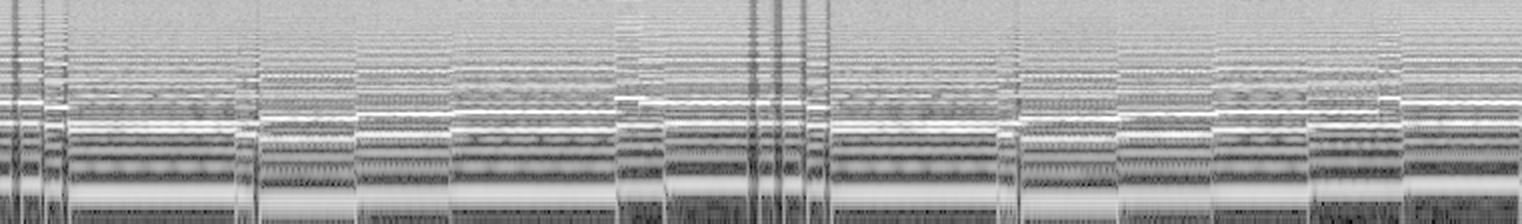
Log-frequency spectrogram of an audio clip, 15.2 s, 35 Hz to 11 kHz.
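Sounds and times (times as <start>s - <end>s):
synth loop in G minor: 0.0s - 15.2s.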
